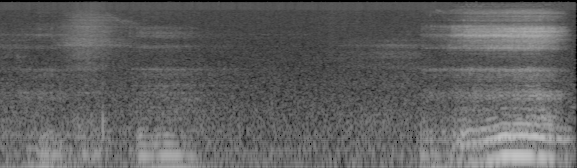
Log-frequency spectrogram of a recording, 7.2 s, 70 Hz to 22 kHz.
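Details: Night-time snoring from a 25-minute recording of an adult asleep, with loud, rough snores on the in-breath and quiet pauses between; snoring.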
